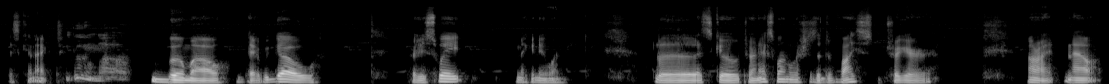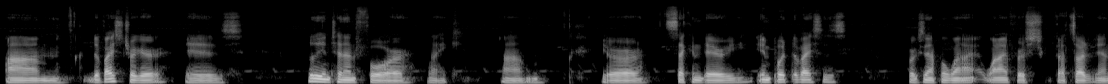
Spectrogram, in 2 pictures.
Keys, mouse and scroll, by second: 7.2-8.5 drag.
